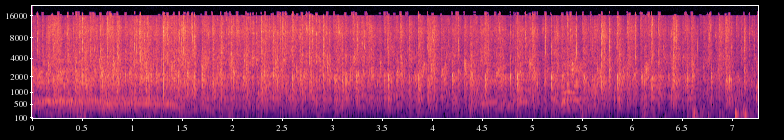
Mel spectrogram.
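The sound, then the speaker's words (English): A crowd applauds Stuart Ashen steadily, with dense, continuous clapping that stays loud throughout and has a faint murmur of voices mixed in beneath it. “So let's lend this same round of applause, Stuart Ashen.”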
